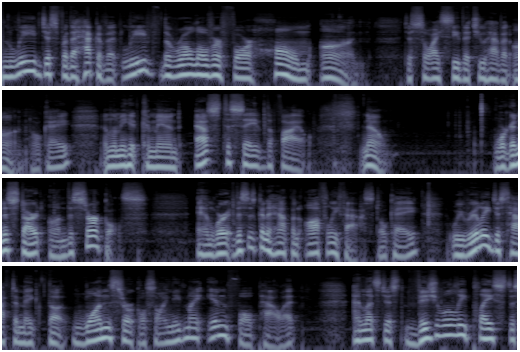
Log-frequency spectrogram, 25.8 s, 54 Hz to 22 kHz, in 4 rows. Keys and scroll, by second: 9.1 super+s.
